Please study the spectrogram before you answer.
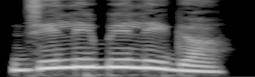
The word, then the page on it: ಜಿಲಿಬಿಲಿಗ: jilibiliga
